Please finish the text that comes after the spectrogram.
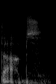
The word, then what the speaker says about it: Doubs: I think it's pronounced Dobbs.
